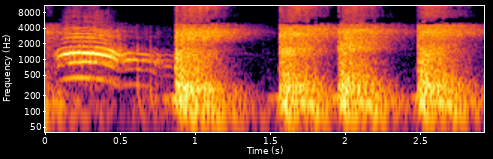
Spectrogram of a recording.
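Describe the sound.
Three gunshots from a gun, each a sharp, loud blast with a rough decaying tail, spaced under a second apart with short gaps between them.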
